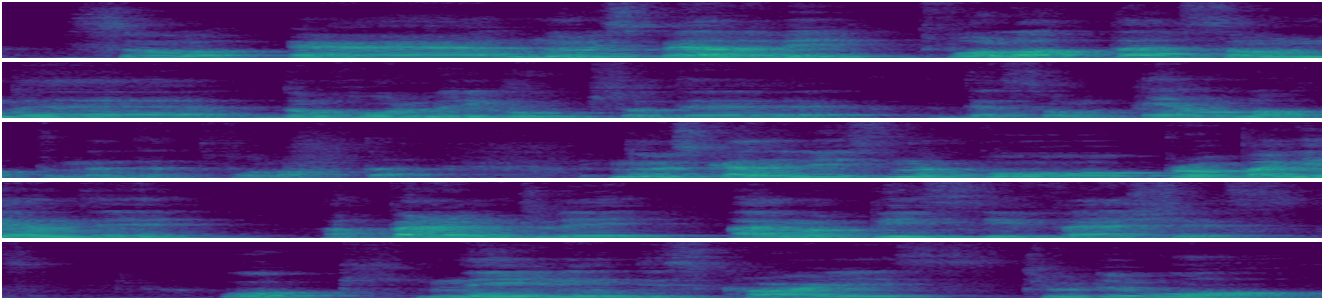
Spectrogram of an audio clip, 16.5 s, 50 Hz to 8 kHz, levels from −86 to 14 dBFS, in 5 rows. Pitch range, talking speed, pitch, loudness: 120-145 Hz, 155 wpm, 130 Hz, -33 LUFS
